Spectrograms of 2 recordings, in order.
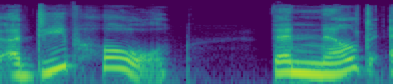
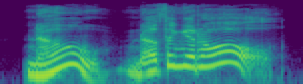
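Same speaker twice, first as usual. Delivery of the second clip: unruffled, easy, calm and composed; 3 semitones higher than usual. Narrator reads the young man answering the emperor's question: calm. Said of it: "the young man replied calmly".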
